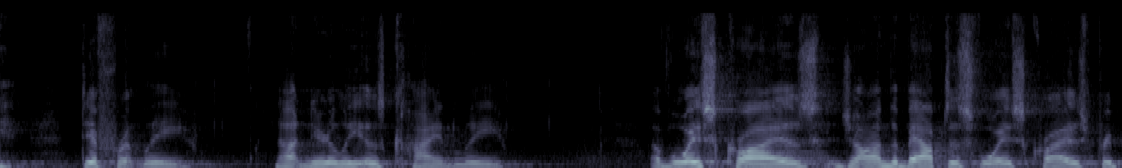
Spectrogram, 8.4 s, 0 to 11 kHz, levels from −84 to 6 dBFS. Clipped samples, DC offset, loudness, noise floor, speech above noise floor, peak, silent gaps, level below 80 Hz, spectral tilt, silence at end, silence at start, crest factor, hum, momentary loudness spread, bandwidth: under 0.1%; under 0.1%; -35 LUFS; -70 dBFS; 35 dB; -16 dBFS; none; -76 dBFS; -5.5 dB/octave; 0 s; 0 s; 20 dB; none; 12 LU; 10.5 kHz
